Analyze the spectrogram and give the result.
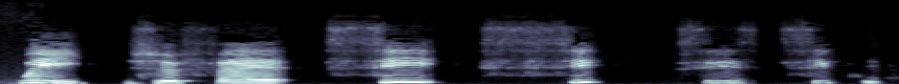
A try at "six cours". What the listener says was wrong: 6 cours? C'est bizarre, mais c'est comme ça. On ne prononce pas le X parce que le prochain mot commence par un C. Donc je dis 6 cours. 6 cours. 6 cours.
